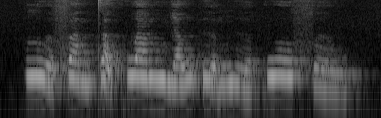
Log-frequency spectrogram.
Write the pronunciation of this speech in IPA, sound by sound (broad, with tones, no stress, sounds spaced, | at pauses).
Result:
l u˧˩ ə̯ f a˨˩ n t̪ a̰˧˨ w k w a˧ m ɲ a˨˦ w ʔ ɨ̰˧˨ ə̯ ŋ ɨ˧˩ ə̯ k w o˧ f əː˨˩ w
